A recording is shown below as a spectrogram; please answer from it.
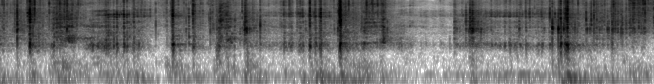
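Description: A solid rectangular bar of dry cream-white soap is shaved with a metal utility blade held in the fingers. Crisp, bright scraping and crunching strokes follow one another rapidly, each with a dry crackle and almost no ring. There is a brief lull near the middle before the shaving resumes.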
